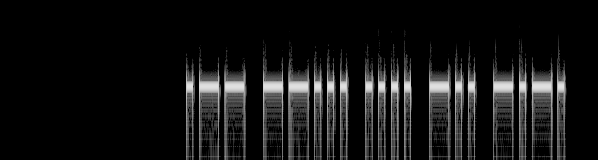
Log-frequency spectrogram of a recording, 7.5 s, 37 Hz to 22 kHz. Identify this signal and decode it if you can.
Morse code, heard as a keyed tone, about 15 wpm, 700 Hz. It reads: W7HDC
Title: USA Call Signs - 5 Characters - Repeated 2x - 15wpm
